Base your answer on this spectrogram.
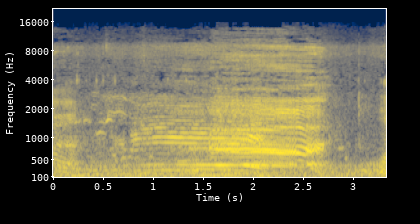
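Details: Cattle at a kerapan sapi bull-race training session on the Asemanis field, held 6 November 2022 in preparation for a race: one drawn-out, strongly harmonic moo swelling for about a second, over a busy, noisy background.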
